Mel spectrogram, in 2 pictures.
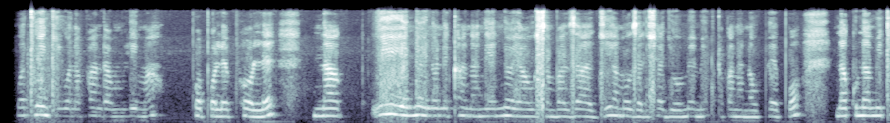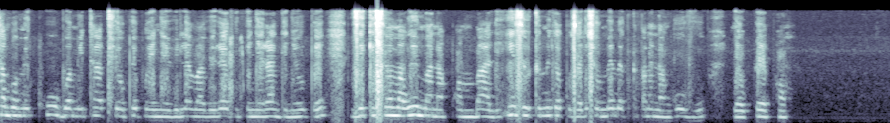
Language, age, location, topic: Swahili, 25-35, Nairobi, government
